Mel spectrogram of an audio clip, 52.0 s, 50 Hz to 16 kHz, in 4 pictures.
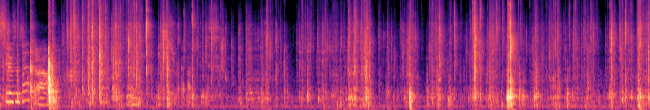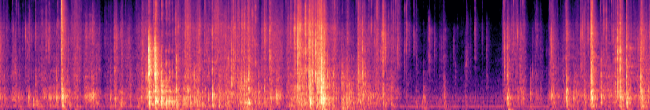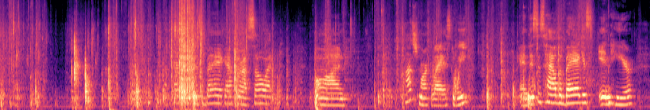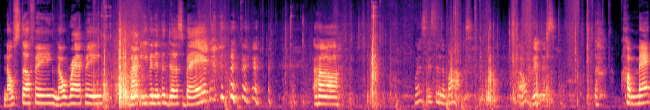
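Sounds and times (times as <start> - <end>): packing tape ripping: 1.2 - 27.0, 27.8 - 31.4.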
